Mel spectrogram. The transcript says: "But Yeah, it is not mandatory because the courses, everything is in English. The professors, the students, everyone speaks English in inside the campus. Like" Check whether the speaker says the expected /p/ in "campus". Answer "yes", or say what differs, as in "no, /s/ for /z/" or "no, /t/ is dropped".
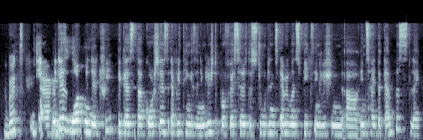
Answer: yes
